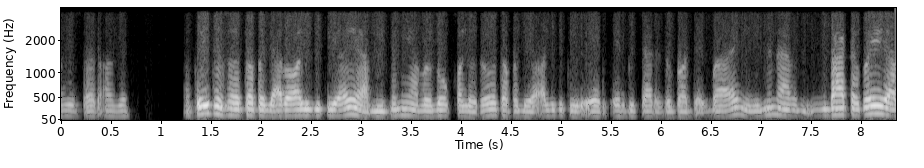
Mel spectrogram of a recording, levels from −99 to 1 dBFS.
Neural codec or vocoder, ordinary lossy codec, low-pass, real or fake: none; none; 3.6 kHz; real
